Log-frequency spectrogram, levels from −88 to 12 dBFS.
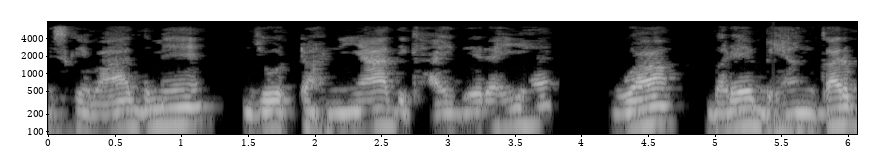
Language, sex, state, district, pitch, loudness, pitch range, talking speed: Hindi, male, Bihar, Sitamarhi, 115 Hz, -23 LUFS, 105-130 Hz, 130 wpm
